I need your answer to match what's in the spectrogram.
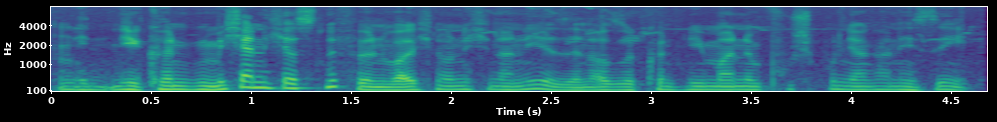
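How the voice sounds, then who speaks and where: A man with a German accent co-hosting a let's play, excitable and teasing, laughing often. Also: medium pitch, fast, a little hiss or hum. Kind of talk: casual gaming chat.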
